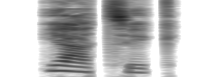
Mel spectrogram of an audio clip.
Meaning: 1. to play (to engage in activities expressly for the purpose of having fun) 2. to play (to produce music using a musical instrument) 3. to play (to act out a role in a theatrical performance or film)
- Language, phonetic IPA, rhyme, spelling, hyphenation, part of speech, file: Hungarian, [ˈjaːt͡sːik], -aːt͡sːik, játszik, ját‧szik, verb, Hu-játszik.ogg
